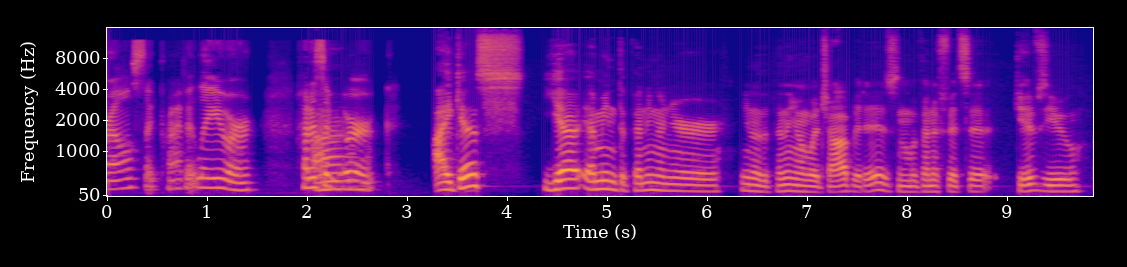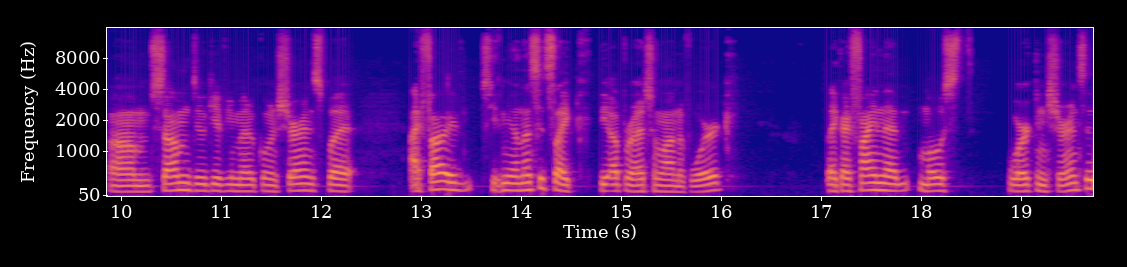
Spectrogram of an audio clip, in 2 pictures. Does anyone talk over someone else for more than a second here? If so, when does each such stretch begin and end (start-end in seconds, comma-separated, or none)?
none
